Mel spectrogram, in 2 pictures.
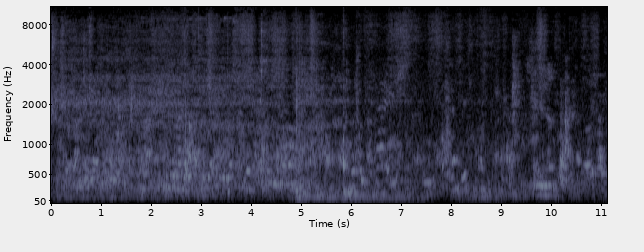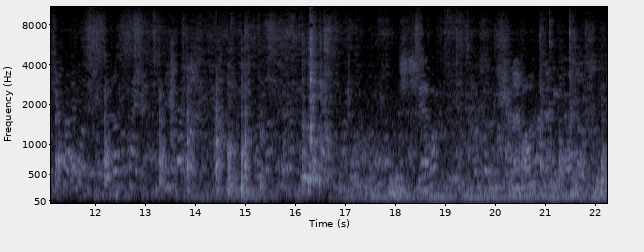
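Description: A cleaver chops meat on a wooden block with sharp knocks.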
